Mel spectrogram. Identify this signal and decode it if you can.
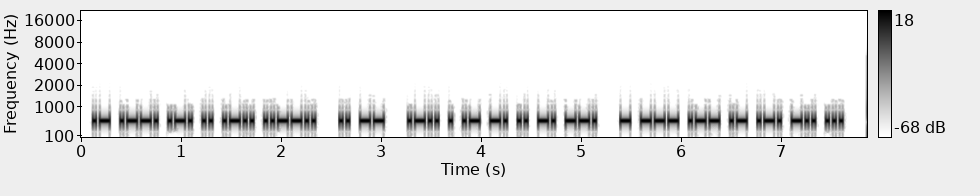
Morse code, heard as a keyed tone, about 34 wpm, 570 Hz. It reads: APRIL? IM LEANING TOWARDS
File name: QSO312 35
